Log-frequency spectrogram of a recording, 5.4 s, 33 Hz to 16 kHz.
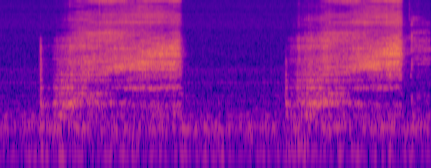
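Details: Knife on the fine side of a 12 in Norton India/Crystolon three-sided bench stone, correct angle and light pressure: two long, even rasping strokes with steady light hiss and no catches, edge nearly finished.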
